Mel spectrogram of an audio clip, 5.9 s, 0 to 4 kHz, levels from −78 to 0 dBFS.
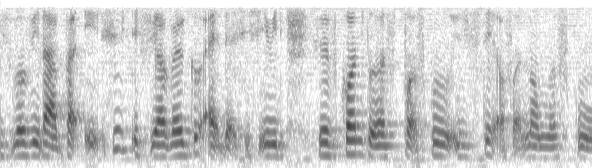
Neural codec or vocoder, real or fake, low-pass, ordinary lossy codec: none; real; 3.6 kHz; MP3, 32 kbps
